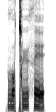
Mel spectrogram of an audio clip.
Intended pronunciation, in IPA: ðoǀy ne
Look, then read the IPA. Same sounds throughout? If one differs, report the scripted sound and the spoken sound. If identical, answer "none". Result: n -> θ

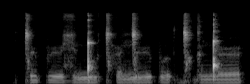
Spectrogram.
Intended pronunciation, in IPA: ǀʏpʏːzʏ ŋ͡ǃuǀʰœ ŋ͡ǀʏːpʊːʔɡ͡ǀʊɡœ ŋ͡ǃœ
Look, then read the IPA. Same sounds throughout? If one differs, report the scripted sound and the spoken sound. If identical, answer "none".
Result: none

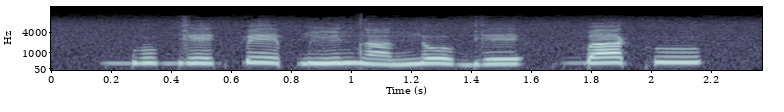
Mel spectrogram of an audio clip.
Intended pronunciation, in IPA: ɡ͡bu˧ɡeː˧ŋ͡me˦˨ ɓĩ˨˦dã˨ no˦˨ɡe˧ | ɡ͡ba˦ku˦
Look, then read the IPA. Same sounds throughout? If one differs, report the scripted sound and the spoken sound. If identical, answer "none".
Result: ŋ͡m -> k͡p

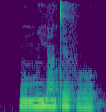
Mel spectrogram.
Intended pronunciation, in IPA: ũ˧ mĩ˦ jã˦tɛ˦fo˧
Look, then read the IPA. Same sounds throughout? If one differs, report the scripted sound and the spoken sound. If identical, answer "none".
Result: none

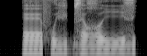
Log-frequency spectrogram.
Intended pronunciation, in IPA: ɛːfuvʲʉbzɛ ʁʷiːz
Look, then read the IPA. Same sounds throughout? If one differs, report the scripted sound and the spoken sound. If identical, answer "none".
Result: ʉ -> u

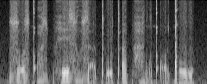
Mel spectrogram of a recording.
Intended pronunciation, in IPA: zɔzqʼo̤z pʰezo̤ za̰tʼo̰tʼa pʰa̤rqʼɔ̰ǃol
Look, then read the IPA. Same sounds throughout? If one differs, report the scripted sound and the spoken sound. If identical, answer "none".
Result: ɔ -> ɔ̰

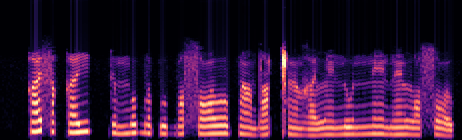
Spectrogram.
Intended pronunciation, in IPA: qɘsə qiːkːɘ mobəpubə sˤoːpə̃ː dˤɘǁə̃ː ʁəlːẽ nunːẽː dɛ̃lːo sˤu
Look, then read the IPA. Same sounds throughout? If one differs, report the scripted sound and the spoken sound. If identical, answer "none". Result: none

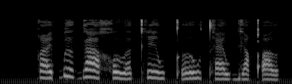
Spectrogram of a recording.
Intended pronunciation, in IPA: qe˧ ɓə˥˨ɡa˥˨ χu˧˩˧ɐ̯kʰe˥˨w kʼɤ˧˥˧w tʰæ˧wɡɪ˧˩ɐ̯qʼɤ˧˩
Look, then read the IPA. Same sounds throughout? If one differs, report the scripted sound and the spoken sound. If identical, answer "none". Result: none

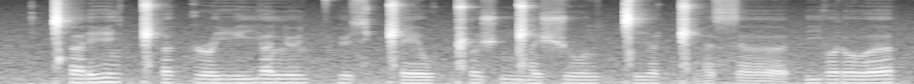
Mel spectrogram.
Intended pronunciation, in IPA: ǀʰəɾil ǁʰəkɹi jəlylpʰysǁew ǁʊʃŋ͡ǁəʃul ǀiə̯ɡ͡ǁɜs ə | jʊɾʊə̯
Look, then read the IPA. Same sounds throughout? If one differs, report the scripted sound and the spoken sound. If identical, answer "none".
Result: none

